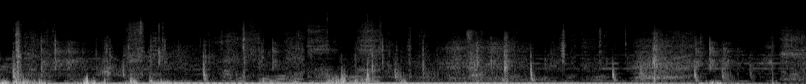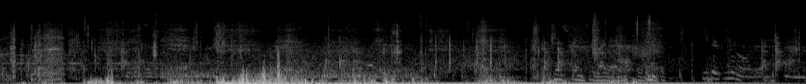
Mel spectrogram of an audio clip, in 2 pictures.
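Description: Gloved hands scrape and tap against rough rock.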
